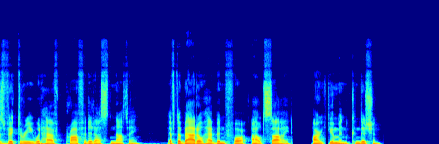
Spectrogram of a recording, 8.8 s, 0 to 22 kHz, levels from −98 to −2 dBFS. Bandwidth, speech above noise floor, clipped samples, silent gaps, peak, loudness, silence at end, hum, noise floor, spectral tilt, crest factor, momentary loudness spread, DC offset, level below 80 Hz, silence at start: 11.5 kHz; 37 dB; under 0.1%; 5.86-6.22 s, 6.52-6.56 s; -12 dBFS; -31 LUFS; 1.2 s; none; -66 dBFS; -7 dB/octave; 20 dB; 11 LU; under 0.1%; -48 dBFS; 0 s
